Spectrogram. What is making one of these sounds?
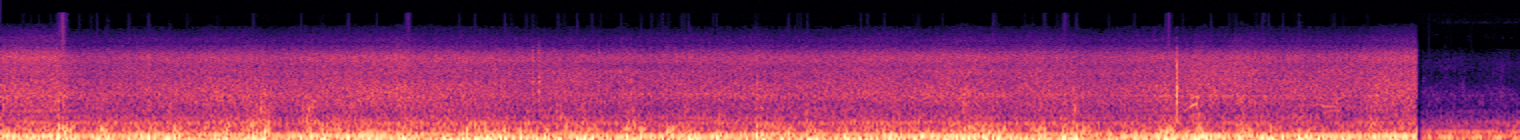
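A boat engine roars steadily as the boat speeds over water.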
